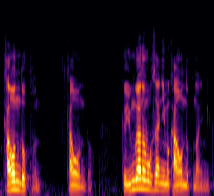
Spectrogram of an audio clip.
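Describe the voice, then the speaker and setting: Lively, joking male pastor preaching. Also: mid-range voice, brisk, clean tone. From Seoul. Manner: joking with the congregation, lively asides. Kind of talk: sermon. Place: church sanctuary.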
